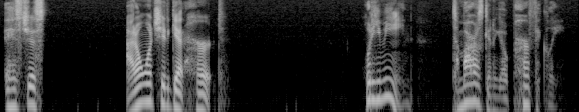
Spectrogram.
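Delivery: put-on anxious young pony voice; worried friend voice. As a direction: plead with him not to get hurt. Pony friends arguing, voiced characters.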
